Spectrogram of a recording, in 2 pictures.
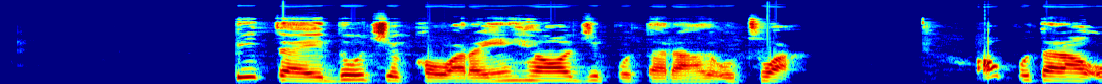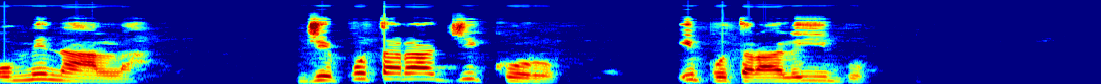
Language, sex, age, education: Igbo, female, 15-29, tertiary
